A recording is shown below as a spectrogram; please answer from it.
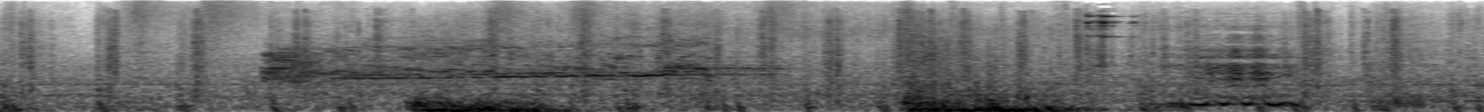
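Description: A horse in the video game Dragon Age: Inquisition gives a moderately loud whinny and soft hoof clops, with a brief second whinny and faint background game sounds.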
